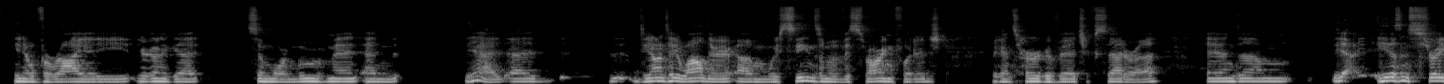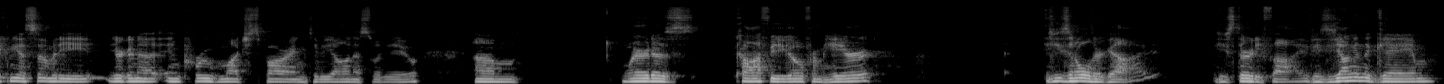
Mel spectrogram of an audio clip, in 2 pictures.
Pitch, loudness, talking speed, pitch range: 130 Hz, -28 LUFS, 130 wpm, 125-140 Hz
